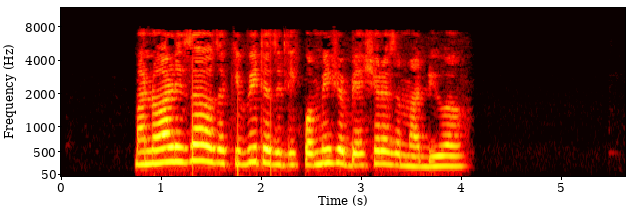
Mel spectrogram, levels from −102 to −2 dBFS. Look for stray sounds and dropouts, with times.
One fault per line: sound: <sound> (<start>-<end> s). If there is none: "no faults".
no faults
